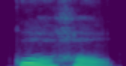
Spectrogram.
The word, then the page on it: 过后: guò hòu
